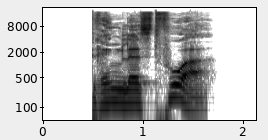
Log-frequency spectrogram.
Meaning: second-person singular subjunctive I of vordrängeln
- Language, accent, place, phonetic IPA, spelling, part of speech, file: German, Germany, Berlin, [ˌdʁɛŋləst ˈfoːɐ̯], dränglest vor, verb, De-dränglest vor.ogg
